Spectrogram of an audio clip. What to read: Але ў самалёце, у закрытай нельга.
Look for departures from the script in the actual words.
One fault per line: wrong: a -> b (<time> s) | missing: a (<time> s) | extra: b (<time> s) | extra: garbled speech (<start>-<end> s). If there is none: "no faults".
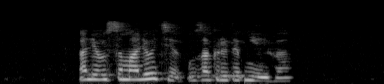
no faults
